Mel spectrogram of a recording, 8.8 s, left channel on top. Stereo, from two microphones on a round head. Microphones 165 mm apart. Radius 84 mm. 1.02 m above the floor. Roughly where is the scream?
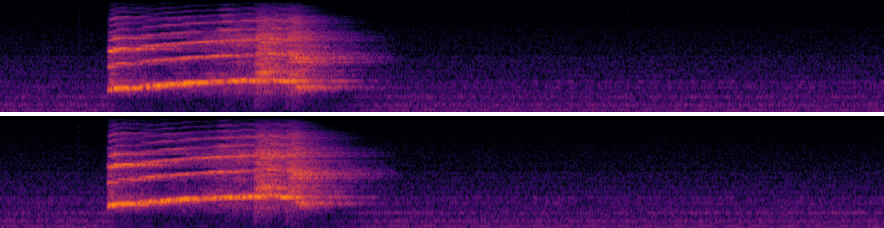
Right.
